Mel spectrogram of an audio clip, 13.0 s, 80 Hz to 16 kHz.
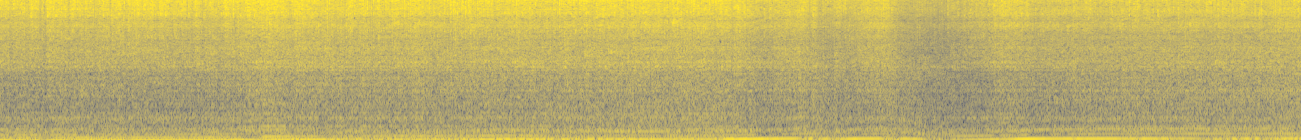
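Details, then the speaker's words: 1948 Chevy truck six, unrun for 30 years, diesel in oil pan, after readjusting points that stopped opening and closing: settles into fairly steady low idle with some unevenness, running acceptably; owner then thinks it lost fire. "doesn't sound that bad yeah I think I lost fire"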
